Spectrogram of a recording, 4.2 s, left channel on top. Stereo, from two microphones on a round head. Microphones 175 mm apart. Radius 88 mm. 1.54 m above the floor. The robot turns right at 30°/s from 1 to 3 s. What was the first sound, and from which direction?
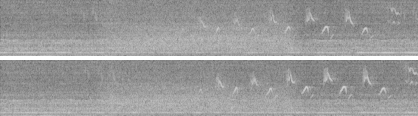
Only background noise.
